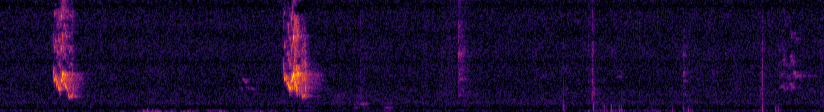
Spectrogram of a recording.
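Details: A pet budgerigar out in the sunshine gives two short, harsh, high chirps a couple of seconds apart over soft low thumps.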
